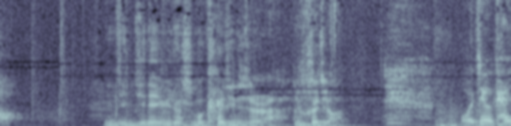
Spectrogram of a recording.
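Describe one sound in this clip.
A young woman asks questions close by.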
